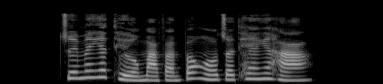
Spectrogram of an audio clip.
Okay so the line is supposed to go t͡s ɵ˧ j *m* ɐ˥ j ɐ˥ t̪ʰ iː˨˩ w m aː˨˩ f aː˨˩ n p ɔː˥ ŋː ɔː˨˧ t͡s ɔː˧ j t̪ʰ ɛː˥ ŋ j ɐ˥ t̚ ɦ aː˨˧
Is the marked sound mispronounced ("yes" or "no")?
no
